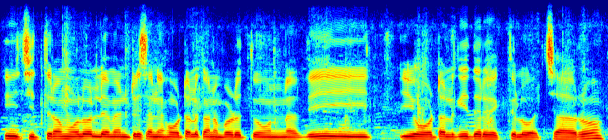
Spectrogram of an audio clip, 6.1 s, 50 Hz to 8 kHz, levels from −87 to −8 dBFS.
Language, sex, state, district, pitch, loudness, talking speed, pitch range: Telugu, male, Telangana, Hyderabad, 125 Hz, -13 LUFS, 140 wpm, 120-135 Hz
